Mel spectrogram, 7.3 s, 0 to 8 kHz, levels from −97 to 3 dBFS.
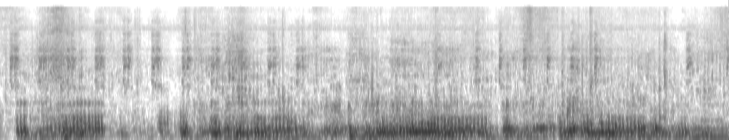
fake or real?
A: fake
